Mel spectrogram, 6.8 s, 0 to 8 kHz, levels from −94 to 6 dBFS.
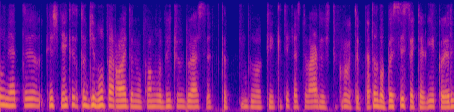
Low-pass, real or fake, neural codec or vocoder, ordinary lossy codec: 7.2 kHz; fake; codec, 44.1 kHz, 2.6 kbps, DAC; Opus, 16 kbps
